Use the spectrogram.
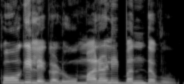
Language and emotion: Kannada, neutral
